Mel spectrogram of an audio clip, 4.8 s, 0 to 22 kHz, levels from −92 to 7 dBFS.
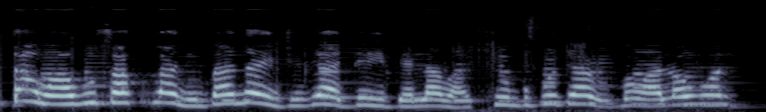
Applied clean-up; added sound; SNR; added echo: neural mask model DeepFilterNet 3.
